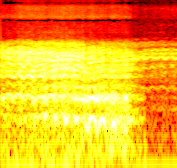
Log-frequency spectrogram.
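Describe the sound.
A flying horse neighs: one long, loud whinny with a shaking, wavering pitch that holds steady and then cuts off sharply near the end.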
